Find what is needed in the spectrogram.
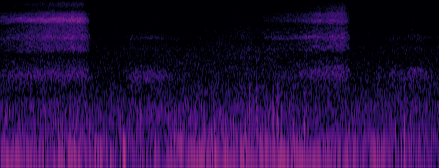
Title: My cat snoring!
